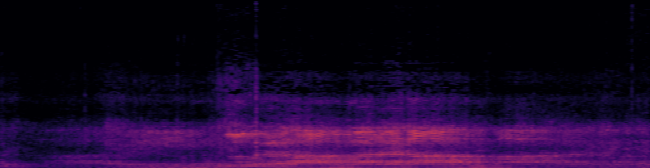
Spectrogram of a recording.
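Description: A group of voices chanting in unison with long held notes, growing louder over the first two seconds and then carrying on steadily.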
